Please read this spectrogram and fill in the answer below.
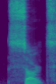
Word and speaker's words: Sartre: pronunciation note here since sart's name is French s-a-r-t-r-e would have a sound at the end of it if pronounced correctly in French but most English speakers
